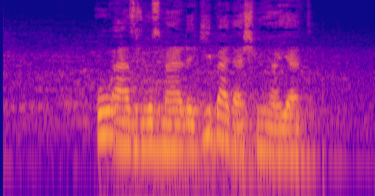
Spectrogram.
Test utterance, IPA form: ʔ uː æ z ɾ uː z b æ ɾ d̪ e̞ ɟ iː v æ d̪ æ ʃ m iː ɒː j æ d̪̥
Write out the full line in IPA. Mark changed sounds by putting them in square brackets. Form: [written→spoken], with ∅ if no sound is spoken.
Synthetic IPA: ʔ uː æ z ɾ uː z [b→m] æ ɾ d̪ e̞ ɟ iː [v→b] æ d̪ æ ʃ m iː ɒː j æ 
